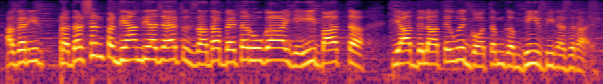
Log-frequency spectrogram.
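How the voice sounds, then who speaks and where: High-voiced woman anchoring the news. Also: normal speed. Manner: crisp, formal reading. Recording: faint music behind.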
